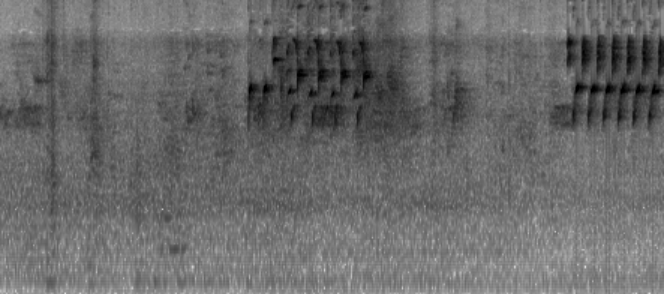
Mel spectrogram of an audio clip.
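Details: European goldfinch in the evening. Faint murmuring background gives way to a dense burst of high chattering twitter, then a later clear run of quick repeated tinkling notes.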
